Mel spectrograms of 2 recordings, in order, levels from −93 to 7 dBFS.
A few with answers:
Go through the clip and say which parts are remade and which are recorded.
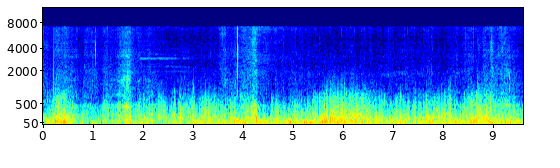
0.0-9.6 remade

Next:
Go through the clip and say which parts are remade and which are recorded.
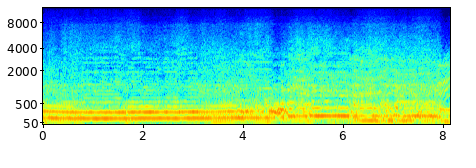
0.0-0.8 recorded; 0.8-3.1 remade; 3.1-3.9 recorded; 3.9-7.1 remade; 7.1-8.1 recorded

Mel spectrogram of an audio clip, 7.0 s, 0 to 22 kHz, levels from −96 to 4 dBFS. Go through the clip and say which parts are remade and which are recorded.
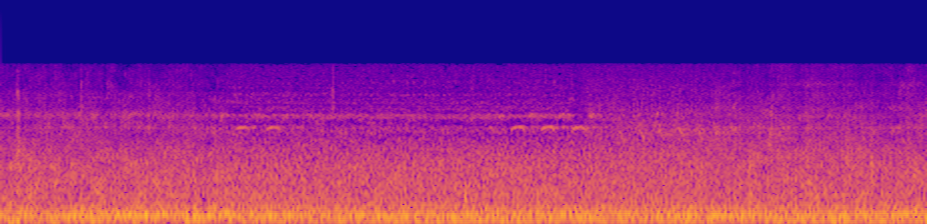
0.0-1.7 remade; 1.7-5.3 recorded; 5.3-7.0 remade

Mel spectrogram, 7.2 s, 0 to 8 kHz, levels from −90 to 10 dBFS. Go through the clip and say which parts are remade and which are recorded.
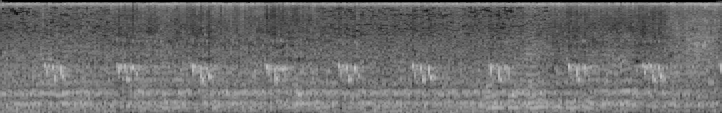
0.0-1.1 recorded; 1.1-3.2 remade; 3.2-5.5 recorded; 5.5-7.2 remade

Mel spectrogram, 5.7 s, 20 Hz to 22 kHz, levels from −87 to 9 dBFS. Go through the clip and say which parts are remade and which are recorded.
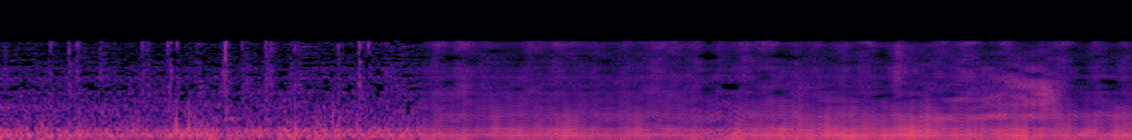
0.0-2.1 recorded; 2.1-5.7 remade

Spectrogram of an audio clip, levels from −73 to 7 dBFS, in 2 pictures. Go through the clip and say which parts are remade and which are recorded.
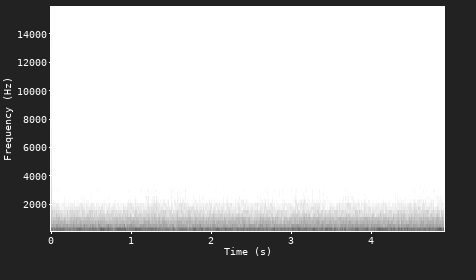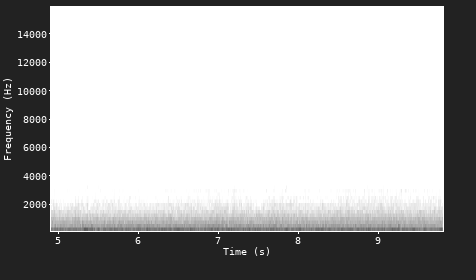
0.0-0.5 remade; 0.5-3.4 recorded; 3.4-4.9 remade; 4.9-5.9 recorded; 5.9-7.5 remade; 7.5-8.3 recorded; 8.3-9.8 remade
